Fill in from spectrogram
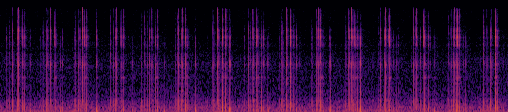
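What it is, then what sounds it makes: Glass jar of coconut oil tapped with fingernails. Long dark-painted nails tap and scratch the glass sides of a large coconut oil jar with a paper label, held upright and full of white solid oil. The result is quiet, rapid clusters of sharp clicking taps and scratchy strokes with a bright edge, each dying away almost instantly over a low background hum.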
